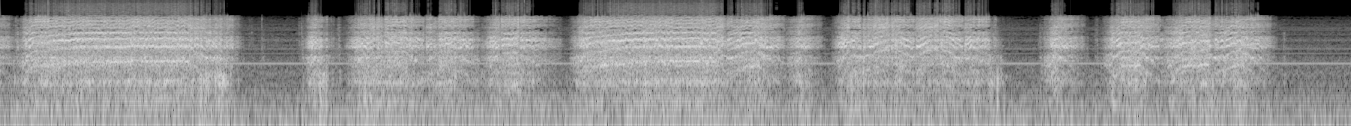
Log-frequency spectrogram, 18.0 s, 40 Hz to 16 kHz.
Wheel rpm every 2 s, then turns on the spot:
140, 140, 50, 80, 190, 90, 100, 50, 80.
6-8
